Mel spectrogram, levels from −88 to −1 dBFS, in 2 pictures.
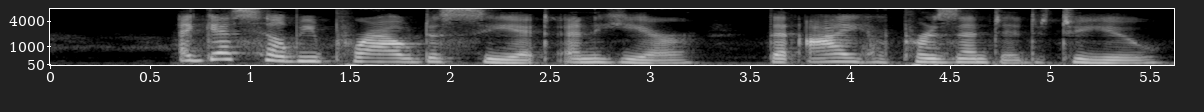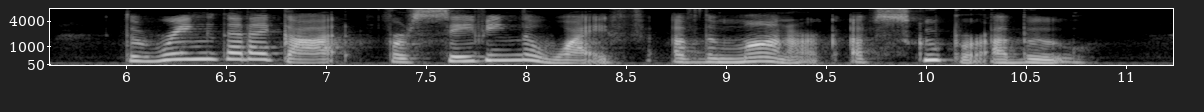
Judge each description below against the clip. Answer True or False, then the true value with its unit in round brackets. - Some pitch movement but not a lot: False (6.6 semitones)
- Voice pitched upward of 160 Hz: True (190 Hz)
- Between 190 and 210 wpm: False (160 wpm)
